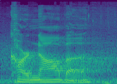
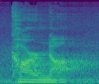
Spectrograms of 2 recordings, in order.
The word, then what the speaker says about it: carnauba: Your word is carnaba.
